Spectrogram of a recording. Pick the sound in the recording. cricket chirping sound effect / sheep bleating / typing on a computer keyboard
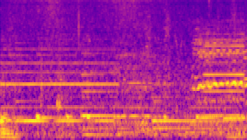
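sheep bleating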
